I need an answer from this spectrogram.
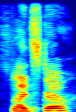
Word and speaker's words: Bledsoe: It's just Bledsoe. What am I saying? I'm saying Bledsoe. Bledsoe.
